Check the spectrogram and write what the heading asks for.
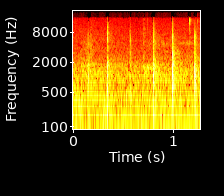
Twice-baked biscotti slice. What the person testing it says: they're pretty much cooked up quite nicely. You can probably hear that.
